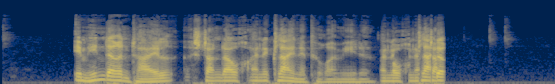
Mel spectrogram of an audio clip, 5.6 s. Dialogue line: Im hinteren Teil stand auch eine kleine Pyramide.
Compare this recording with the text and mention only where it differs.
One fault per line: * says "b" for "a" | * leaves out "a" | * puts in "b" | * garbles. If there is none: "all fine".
* garbles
